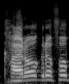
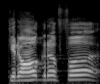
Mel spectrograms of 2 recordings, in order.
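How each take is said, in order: First: The first syllable sounds like 'kai'. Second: The first syllable sounds like 'kee'. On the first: The speaker calls it right. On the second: The speaker calls it wrong.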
